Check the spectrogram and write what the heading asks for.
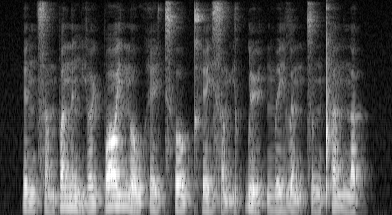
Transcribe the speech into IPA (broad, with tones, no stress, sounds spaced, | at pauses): ɪ˧ ŋ s ɐ˨˥ m p ɐ˥ n ɪ˨ ŋ j ɵ˧ ɥ p ɔː˥ j n̪ o˨˧ w h e˨˥ j t͡sʰ o˧ w kʰ e˨ j s ɐ˨˩ m j ʊ˥ k̚ l yː˨ t̚ m e˨˧ j l ɵ˨˩ n t͡s ʊ˨˥ ŋ pʰ ɐ˧ n ŋ ɐ˧ k̚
